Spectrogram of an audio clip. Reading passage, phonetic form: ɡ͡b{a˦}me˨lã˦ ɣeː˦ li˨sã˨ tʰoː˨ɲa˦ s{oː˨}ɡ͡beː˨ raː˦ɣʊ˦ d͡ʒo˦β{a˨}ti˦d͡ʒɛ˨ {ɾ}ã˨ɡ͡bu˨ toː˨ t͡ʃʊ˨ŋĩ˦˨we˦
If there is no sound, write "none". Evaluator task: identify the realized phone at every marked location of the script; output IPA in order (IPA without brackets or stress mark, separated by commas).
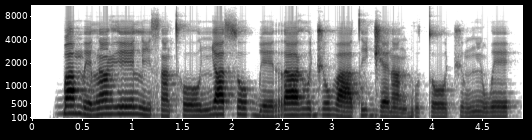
a˦, oː˦, aː˨, ɾ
